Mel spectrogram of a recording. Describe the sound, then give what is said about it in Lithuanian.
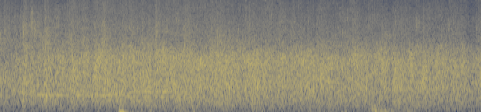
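Steady audience applause welcomes a guest, an architecture professor, onto a stage: a loud, even wash of many hands clapping that holds without a break and without talk. “norėčiau, kad e, plojimais pasveikintumėte mano pirmąjį svečią”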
